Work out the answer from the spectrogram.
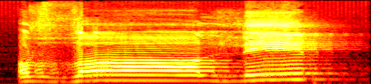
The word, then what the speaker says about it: الضالين: والحركة كبسط الأصبع وقبضه، الضالين مع تشديد اللام، كثير من إخواننا يغفلون عن تشديد اللام، الضالين ضالين الضالين لازم تشد اللام باش نبتدي ننطق نطقا سليما، آمين آمين الهمزة هنا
